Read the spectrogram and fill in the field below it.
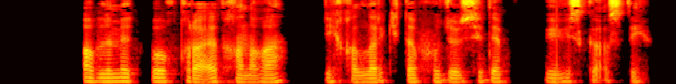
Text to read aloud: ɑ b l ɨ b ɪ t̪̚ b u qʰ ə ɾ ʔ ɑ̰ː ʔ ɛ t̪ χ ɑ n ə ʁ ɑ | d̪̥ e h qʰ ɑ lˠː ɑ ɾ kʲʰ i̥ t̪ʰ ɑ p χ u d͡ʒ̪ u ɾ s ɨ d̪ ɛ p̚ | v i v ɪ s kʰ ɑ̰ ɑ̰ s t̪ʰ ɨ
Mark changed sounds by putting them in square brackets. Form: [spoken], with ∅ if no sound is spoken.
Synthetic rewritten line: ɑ b l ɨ [m] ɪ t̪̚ b u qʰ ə ɾ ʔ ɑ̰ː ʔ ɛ t̪ χ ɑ n ə ʁ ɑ | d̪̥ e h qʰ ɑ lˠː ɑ ɾ kʲʰ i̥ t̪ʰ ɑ p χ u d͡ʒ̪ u ɾ s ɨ d̪ ɛ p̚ | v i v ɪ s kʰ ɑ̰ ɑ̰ s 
